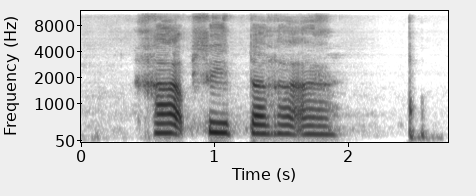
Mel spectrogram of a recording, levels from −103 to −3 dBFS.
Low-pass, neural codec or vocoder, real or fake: 10.8 kHz; codec, 44.1 kHz, 7.8 kbps, Pupu-Codec; fake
